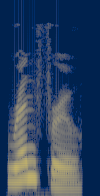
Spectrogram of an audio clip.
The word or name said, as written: renfrew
